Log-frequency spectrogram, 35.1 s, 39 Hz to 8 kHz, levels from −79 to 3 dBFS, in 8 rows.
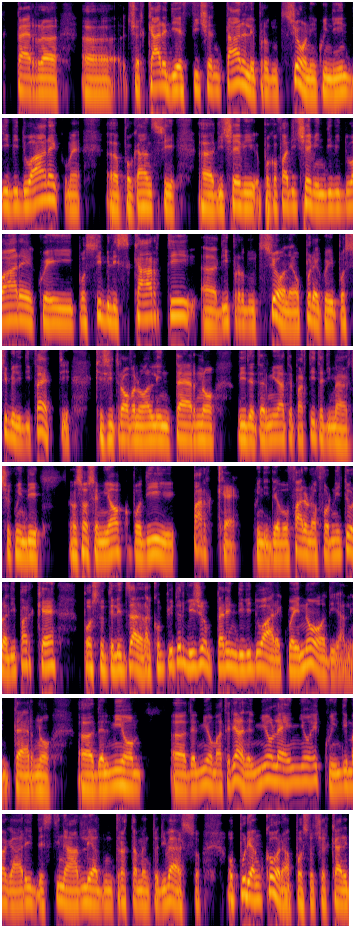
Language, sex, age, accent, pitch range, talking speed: Italian, male, 30-49, native, 110-130 Hz, 145 wpm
